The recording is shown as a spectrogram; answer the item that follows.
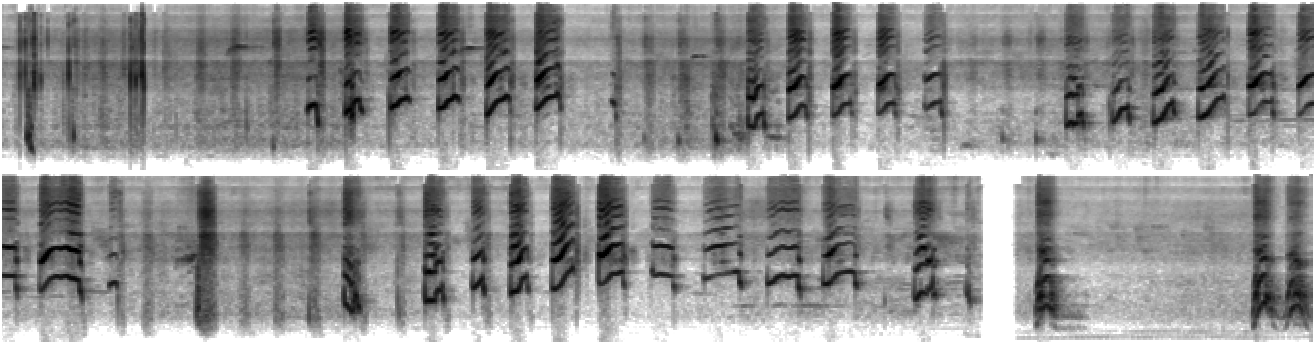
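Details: A dog whining steadily for twenty seconds: fast runs of thin, high, hooked whimpers, about three per second, some stretched into longer wavering cries, with brief breaks between bursts.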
